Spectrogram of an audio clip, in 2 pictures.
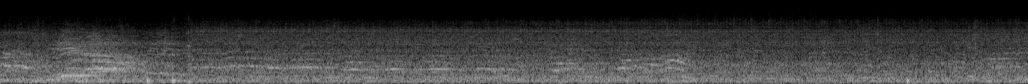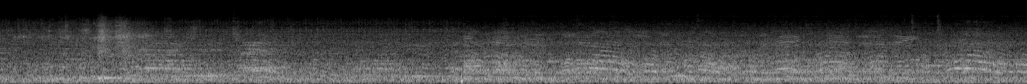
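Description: Street ambience of indistinct voices from people and a crowd over steady traffic noise, the voices busier in the second half, with a brief sharp sound about eleven seconds in.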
